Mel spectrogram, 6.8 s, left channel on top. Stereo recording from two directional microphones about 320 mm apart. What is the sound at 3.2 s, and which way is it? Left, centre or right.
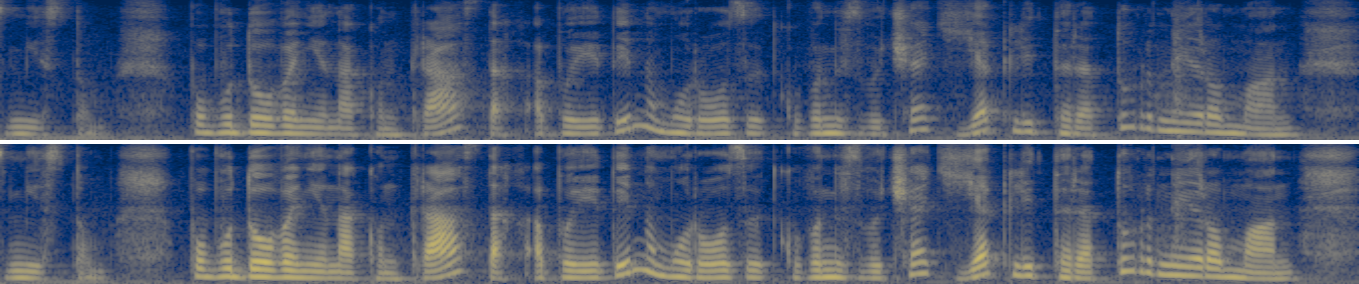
Speech, centre.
